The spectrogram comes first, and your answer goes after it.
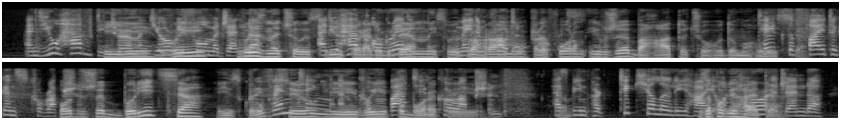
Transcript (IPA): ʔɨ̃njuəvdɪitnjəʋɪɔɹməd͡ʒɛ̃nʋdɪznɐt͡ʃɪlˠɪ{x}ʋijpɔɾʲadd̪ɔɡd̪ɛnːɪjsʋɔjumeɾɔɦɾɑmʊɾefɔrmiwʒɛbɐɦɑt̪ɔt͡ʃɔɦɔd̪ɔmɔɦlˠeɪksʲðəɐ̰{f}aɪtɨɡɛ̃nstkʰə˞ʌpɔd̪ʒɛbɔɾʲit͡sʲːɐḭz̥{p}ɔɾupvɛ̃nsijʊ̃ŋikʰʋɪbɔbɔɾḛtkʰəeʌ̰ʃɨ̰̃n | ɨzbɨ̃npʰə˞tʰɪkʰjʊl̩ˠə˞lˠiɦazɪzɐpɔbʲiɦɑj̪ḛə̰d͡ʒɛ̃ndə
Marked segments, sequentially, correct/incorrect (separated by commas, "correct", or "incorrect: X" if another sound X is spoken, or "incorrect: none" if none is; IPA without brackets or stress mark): incorrect: s, correct, incorrect: k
